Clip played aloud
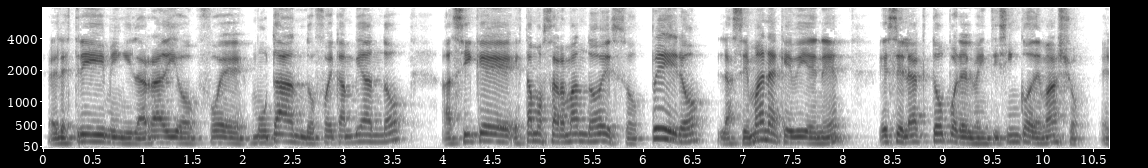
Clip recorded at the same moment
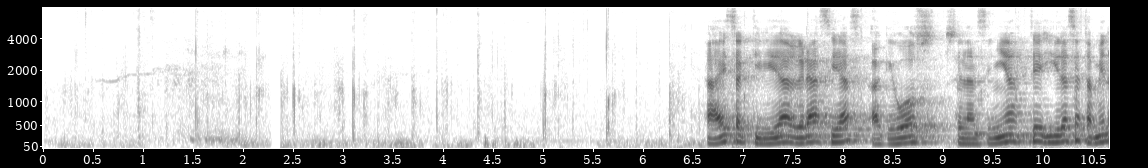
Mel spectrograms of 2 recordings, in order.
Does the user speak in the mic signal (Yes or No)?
Yes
